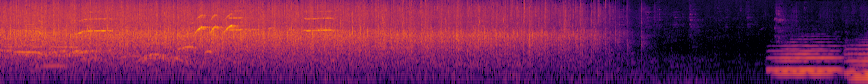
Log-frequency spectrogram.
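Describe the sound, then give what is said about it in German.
Loud, sustained applause from a large audience welcoming the Salvator speaker at the Nockherberg Lenten sermon, with a few whistles and cheers, for about twelve seconds, then fading out; after a brief quiet, deep sustained alphorn tones begin. “Bitte begrüßen Sie mit einem kräftigen Applaus unseren Salvator-Redner Maximilian Schaffroth.”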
